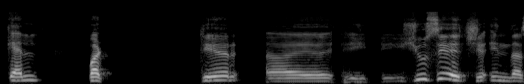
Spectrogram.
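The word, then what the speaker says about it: quel: के साथ एंडिंग है, all will be pronunciated as kel, but their usage in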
